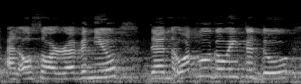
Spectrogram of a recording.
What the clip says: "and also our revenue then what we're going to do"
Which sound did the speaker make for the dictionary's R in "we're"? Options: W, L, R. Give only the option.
L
